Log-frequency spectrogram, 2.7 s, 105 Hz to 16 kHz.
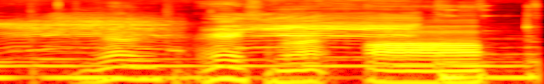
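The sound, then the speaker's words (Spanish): Sheep bleat several times in a row, wavering cries overlapping one another, loud and continuous across the few seconds. “Si un hombre tiene 100 ovejas y una de ellas se pierde,”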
